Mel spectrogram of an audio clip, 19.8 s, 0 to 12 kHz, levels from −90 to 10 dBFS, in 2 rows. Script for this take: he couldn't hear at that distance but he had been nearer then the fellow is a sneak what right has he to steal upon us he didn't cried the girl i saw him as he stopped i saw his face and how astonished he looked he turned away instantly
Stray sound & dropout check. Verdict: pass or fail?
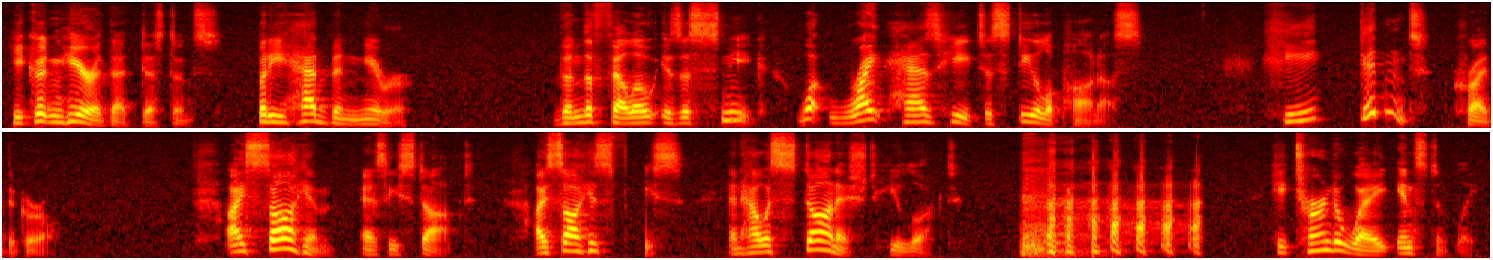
fail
